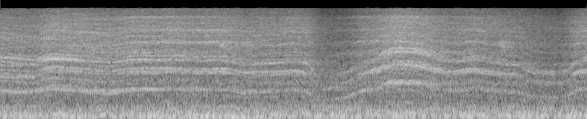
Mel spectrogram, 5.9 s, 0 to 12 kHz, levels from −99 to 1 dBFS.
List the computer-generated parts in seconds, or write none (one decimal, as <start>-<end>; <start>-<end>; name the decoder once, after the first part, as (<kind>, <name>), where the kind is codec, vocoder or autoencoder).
1.0-2.2 (vocoder, BigVGAN v2); 3.6-4.8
